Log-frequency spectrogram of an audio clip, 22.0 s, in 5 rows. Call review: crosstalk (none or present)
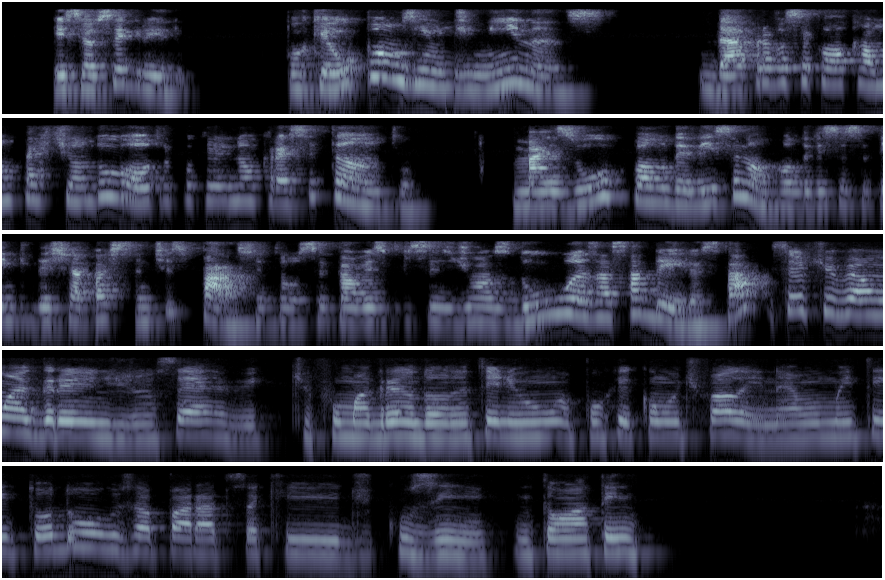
none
